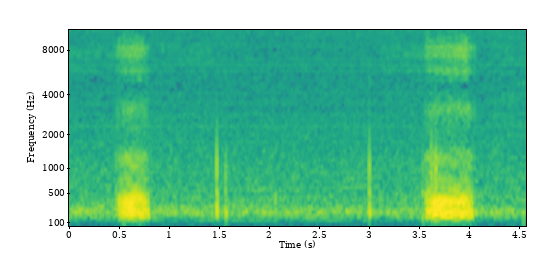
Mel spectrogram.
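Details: Sleeping Japanese dog snoring loudly: two harsh, rattling snores about three seconds apart, with faint clicks between them in a quiet room.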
